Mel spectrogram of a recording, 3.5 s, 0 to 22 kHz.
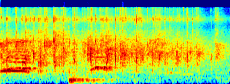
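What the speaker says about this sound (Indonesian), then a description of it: "berikan tepuk tangan kepada 2 legendary musician kita di depan." Audience clapping at Synchronize Fest 2024 for two legendary musicians, a dense spread of applause and crowd murmur near the stage, with a voice talking over it partway through.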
